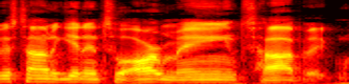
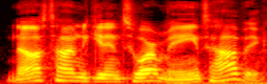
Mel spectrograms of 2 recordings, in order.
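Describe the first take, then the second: First: Bored. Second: Upbeat countdown host announcement; radio host voice. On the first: Real, not acted. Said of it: "Why you sound so bored?". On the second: Shown as a demonstration. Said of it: "There you go, Casey Kasem".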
